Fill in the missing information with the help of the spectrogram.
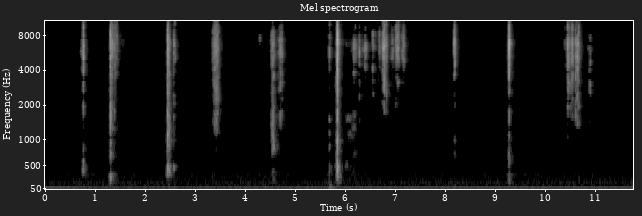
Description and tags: Multiple debit cards snapping and sliding
card, clack, credit, debit, effect, fx, interact, move, object, sfx, slide, snap, sound, sound-effect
